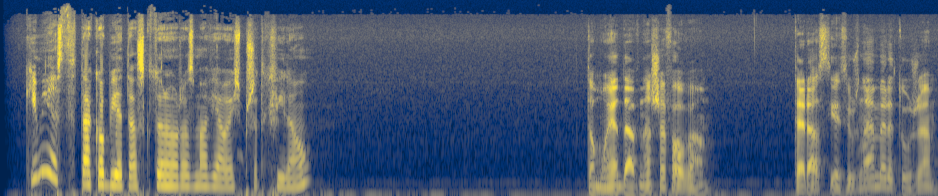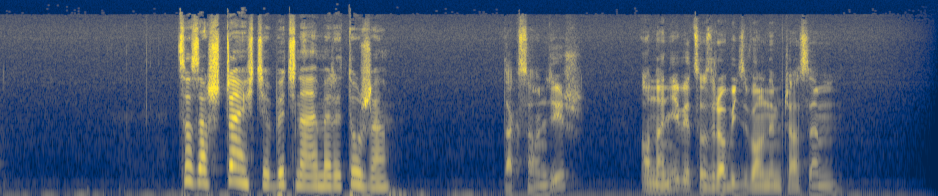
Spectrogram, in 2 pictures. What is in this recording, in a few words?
conversation; lektorek; firstyear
